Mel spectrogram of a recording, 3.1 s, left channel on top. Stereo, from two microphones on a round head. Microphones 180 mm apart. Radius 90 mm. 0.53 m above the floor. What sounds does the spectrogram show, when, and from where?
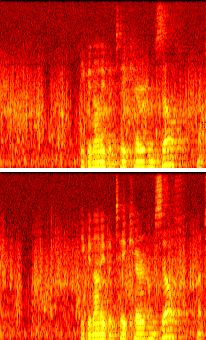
1.2 s a man speaking: 25° right (ahead or behind), 1.2 m; by 3.1 s 70° right (ahead or behind), 2.5 m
